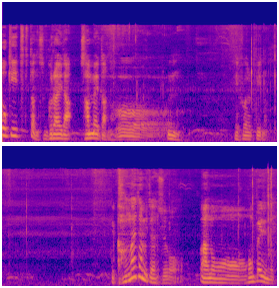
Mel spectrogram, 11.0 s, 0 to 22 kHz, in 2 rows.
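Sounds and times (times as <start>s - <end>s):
man speaking: 0.0s - 3.7s, 4.6s - 5.4s.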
